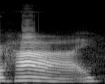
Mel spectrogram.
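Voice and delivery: hi stretched out slow in a Southern accent; Southern drawl. Shown as a demonstration. Teacher showing a Southern dialect, hi drawn out in a Southern accent. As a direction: draw hi out long like a Southern speaker. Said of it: "Southern dialect".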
